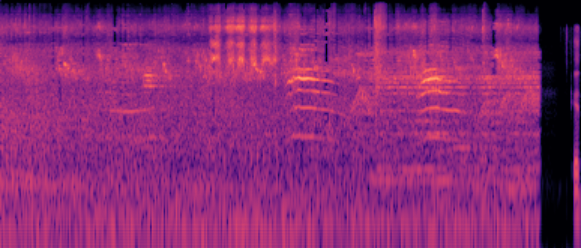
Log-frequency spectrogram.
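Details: White stray female domestic cat sitting calmly by trash cans near a building gives a couple of short, soft, gently falling meows with a clear tone, set against steady broadband background noise.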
